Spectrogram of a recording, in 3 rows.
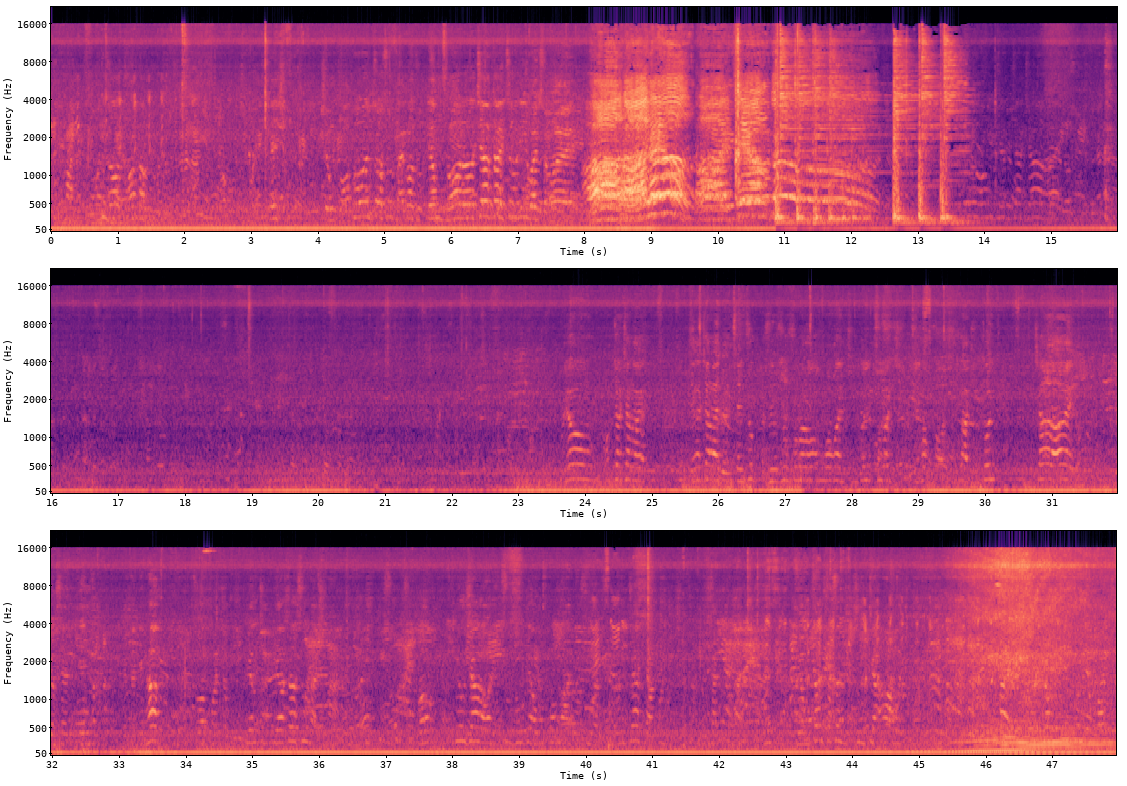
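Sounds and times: people talking: 0.0 - 12.7, 13.7 - 20.8, 22.2 - 47.9
steady low rumble: 0.0 - 34.2.

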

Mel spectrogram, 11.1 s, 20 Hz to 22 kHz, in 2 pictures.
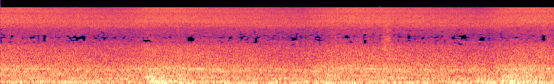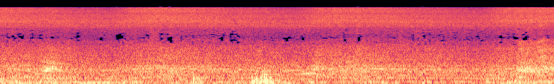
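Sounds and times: flywheel fan whooshing: 0.0 - 11.0.

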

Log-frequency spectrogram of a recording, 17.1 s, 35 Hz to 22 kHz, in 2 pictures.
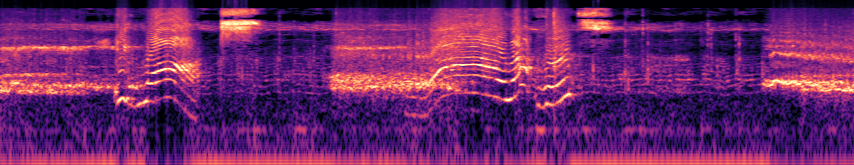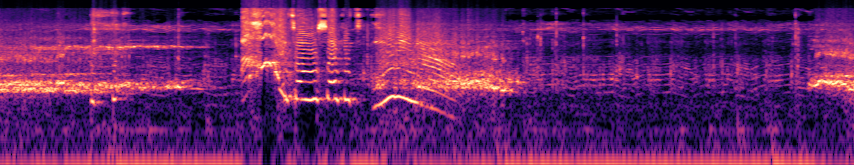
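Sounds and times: toy dinosaur electronic roar: 0.0 - 1.4, 3.2 - 6.0, 7.6 - 11.4, 16.6 - 17.0
wavering electronic cry: 0.0 - 17.0.

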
